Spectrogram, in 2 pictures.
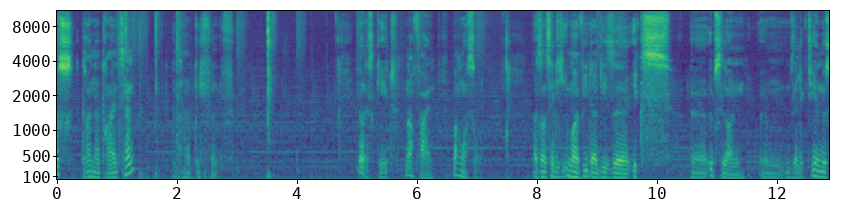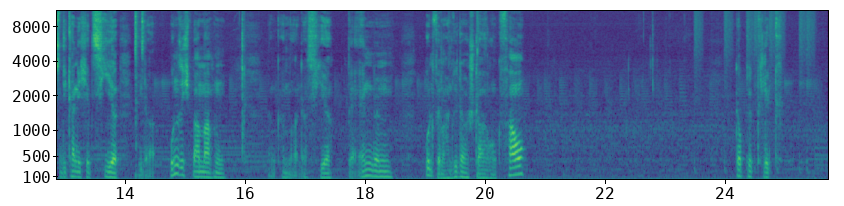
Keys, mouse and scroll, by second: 0.2 KP_Add, 1.3 KP_3, 1.6 KP_1, 2.0 KP_3, 2.7 KP_5, 3.7 KP_Enter, 6.9 scroll down 2, 13.3 click, 14.4 space, 16.6 click, 18.1 click, 20.1 ctrl+v, 20.5 ctrl+scroll down 3, 21.3-22.7 drag, 24.0 click, 25.6 click.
